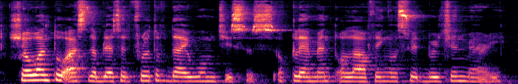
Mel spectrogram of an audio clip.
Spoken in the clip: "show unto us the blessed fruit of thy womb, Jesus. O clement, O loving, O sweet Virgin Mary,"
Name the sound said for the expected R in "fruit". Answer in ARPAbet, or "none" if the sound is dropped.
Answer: R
